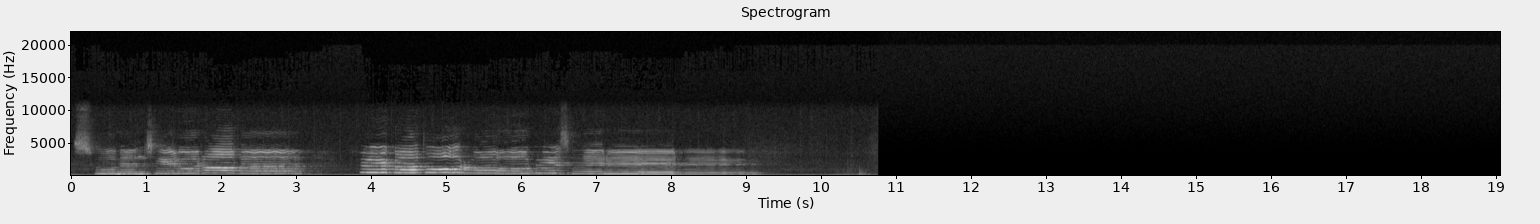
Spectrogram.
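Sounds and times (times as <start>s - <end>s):
Marian antiphon chant: 0.0s - 3.2s, 3.8s - 9.4s.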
